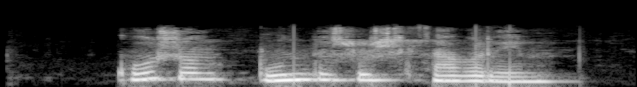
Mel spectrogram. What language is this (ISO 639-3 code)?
chm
